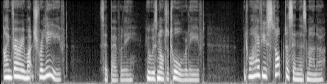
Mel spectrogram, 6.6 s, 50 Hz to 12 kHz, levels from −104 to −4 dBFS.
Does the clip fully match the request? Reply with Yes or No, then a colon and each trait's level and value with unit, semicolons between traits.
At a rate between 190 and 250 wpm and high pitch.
Yes: average, 200 wpm; high, 220 Hz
